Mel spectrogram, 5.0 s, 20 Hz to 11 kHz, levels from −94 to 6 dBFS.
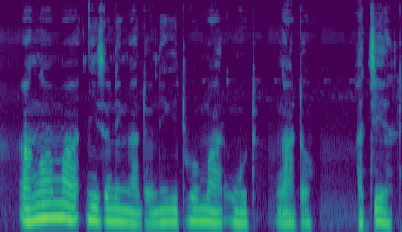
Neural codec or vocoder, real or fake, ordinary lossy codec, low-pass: none; real; none; none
